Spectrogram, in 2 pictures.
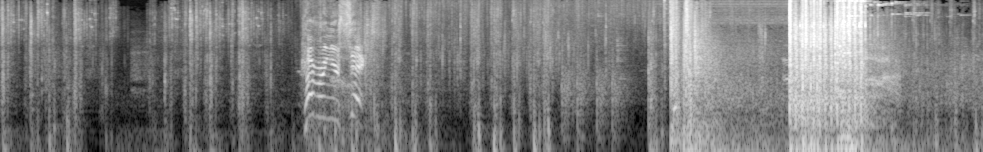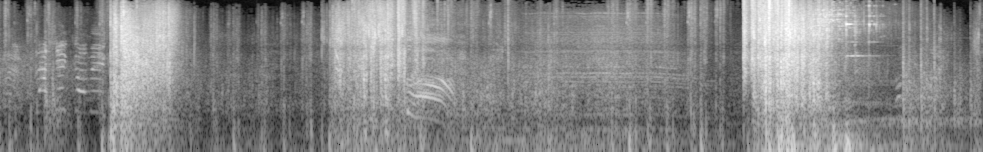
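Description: Gunfire rattles in quick bursts, with loud blasts now and then.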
